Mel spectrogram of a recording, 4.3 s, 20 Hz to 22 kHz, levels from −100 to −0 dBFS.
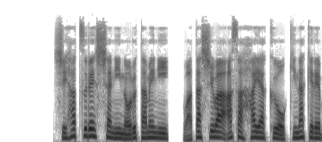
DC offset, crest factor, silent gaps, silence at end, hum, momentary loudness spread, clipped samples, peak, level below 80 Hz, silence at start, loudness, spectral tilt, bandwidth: under 0.1%; 16 dB; 2.26-2.44 s; 0 s; none; 6 LU; under 0.1%; -4 dBFS; -56 dBFS; 0.75 s; -20 LUFS; -5.5 dB/octave; 13 kHz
